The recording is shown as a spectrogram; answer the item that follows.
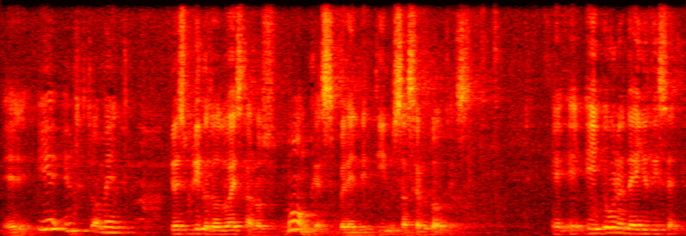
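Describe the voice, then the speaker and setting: Older priest telling stories in an echoey hall. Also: male voice, medium pitch, very animated, normal speed, mellow, a little hiss or hum. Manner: storytelling with rhetorical questions and hesitations. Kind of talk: anecdotal talk to a congregation. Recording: echoey room from a distance.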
